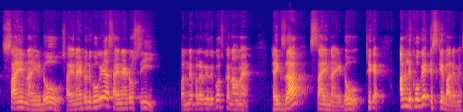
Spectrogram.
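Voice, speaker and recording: A man's voice: a little high, a bit bright. A male chemistry teacher in a classroom, asking his students questions and repeating key steps. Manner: addresses students as "beta", asks questions and repeats answers; drills step by step, repeating key words.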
